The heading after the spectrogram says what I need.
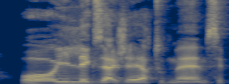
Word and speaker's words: exagère: Alors ici, le X entre deux voyelles, on va faire [g] et [z] : . Donc .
